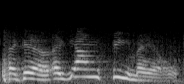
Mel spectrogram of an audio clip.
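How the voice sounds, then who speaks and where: Shrill-pitched, nagging radio housekeeper. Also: female voice, very animated, moderate pace. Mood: exasperated. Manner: scolding, chattery. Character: nagging, excitable female housekeeper, outspoken and exasperated. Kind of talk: old-time radio drama acting. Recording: muffled, noisy old radio recording.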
